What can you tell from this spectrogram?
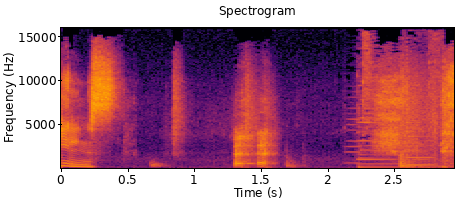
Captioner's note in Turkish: Gülüyor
